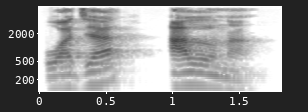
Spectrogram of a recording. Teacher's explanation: আইনের উচ্চারণ কণ্ঠনালীর মধ্যখান থেকে হবে।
